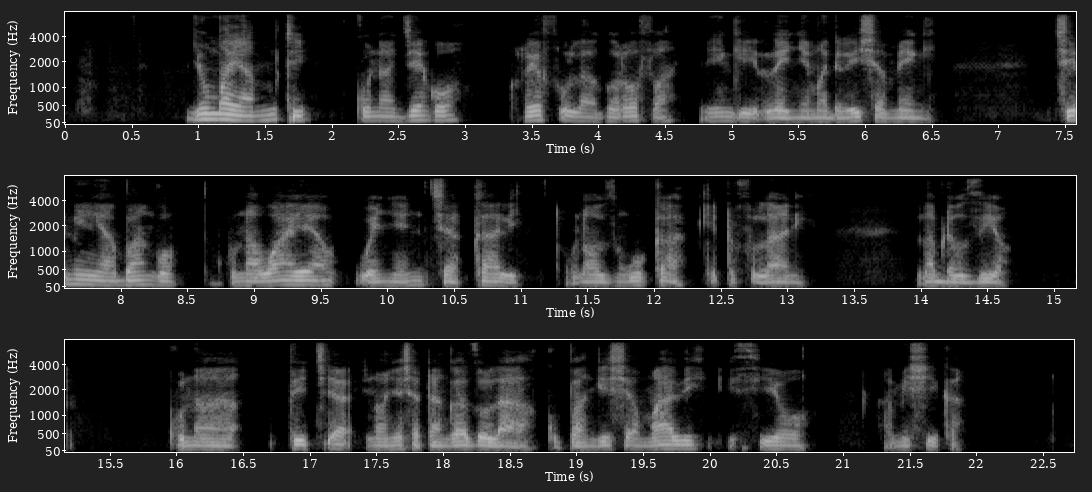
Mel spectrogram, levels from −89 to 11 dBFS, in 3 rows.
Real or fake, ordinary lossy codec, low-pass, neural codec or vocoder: fake; MP3, 64 kbps; 7.2 kHz; codec, 16 kHz, 8 kbps, FreqCodec, smaller model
